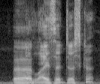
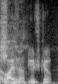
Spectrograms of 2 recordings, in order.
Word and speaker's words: Eliza Dushku: Eliza Dushku? – Yeah. – Eliza Dushku.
